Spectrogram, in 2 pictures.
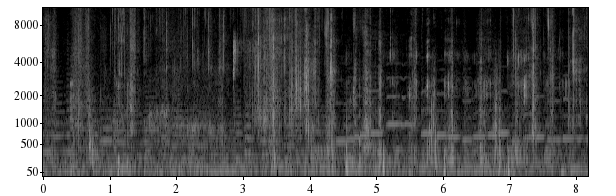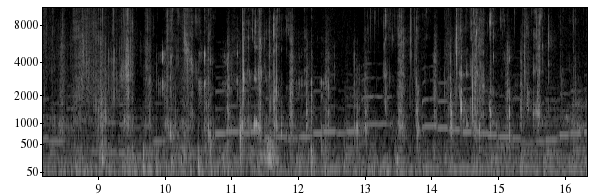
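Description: Close-miked biting and chewing of a cheeseburger with lettuce: a steady run of crunches and chewing, over light background music with a simple melody.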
